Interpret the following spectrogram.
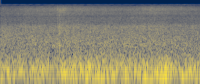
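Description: Wind buffeting the microphone on an open seashore: a steady, fluttering low rumble with a faint hiss of the sea behind it.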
